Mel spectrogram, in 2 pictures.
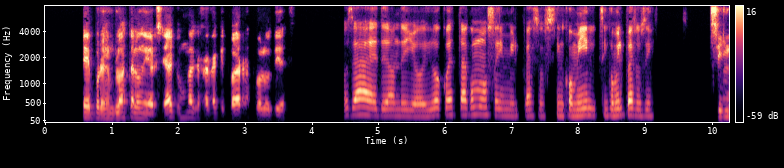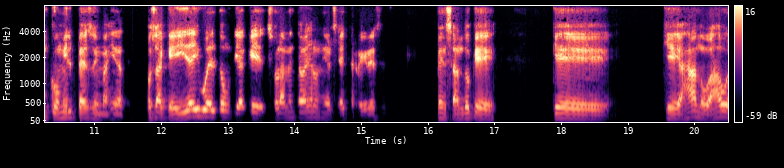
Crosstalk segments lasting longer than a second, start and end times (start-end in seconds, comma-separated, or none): none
